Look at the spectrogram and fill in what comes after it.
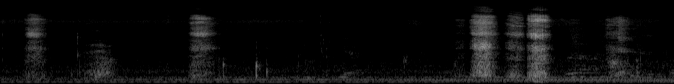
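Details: Adult's morning sneezing bout: a run of short, hissy sneezes.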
